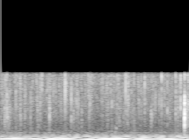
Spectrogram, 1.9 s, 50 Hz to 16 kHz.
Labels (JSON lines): {"label": "biophony, midshipman", "recorder": "SoundTrap 500"}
